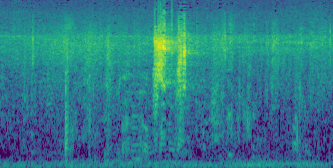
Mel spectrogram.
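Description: Baby macaque crying: faint short whimpers, then two sharp, high-pitched squeals in quick succession about halfway through.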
